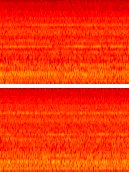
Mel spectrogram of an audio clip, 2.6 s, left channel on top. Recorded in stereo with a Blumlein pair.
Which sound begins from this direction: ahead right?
An engine running, at 0.0 s.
